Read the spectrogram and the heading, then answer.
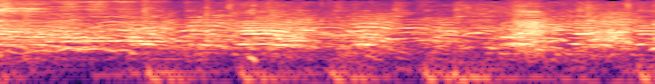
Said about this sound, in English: Wow, he's even got his own cheer.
